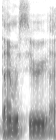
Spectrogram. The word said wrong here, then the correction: Themyscira: I can't pronounce it. – Themyscira.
